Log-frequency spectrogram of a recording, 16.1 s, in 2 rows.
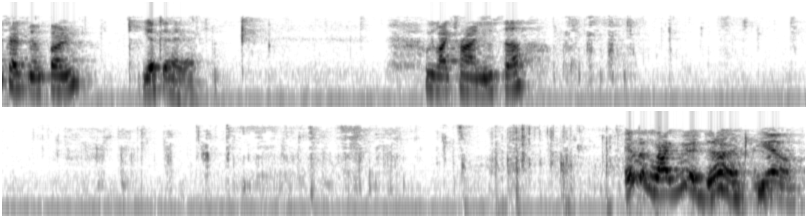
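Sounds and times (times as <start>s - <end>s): steady low hum: 0.0s - 16.0s
chewing and lip smacking: 0.8s - 3.9s, 5.4s - 14.2s.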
